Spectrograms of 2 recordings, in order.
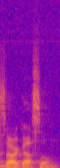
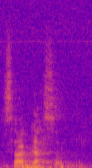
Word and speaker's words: Sargasso: um you had mentioned the sargasso we that's the correct pronunciation sargasso sargasso all right have that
